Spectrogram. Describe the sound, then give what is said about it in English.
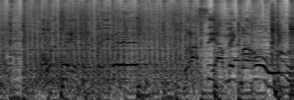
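Gunfire as an enemy soldier opens fire in combat, with many rapid, sharp shots in quick, irregular bursts that stay loud throughout. “An enemy soldier opens fire.”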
